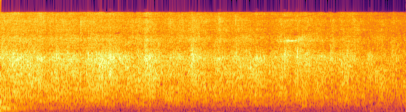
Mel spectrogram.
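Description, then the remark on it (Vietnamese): A group of children applauding together at their teacher's request, a steady wash of dense, bright clapping that holds at an even level for about three seconds with no voices over it. “và trong các cháu có thích vậy không nếu thích thì hãy cho tràng pháo tay để quan minh chính mình”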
